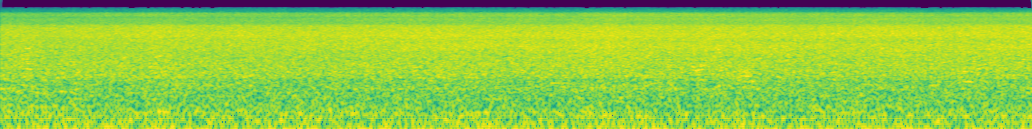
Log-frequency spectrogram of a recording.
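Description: Steady, unbroken rush of a large waterfall pouring into its pool.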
